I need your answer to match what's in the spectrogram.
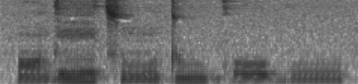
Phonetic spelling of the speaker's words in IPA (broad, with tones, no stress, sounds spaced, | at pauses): ɔ̃˩ d eː˥ t͡s ũː˩˧ t uː˥ ɡʱ oː˩ b uː˧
